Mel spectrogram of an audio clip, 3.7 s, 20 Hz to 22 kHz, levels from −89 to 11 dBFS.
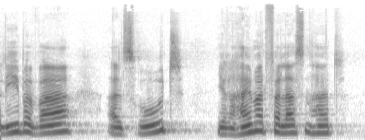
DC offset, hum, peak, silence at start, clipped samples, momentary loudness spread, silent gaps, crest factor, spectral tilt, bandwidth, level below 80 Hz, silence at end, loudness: under 0.1%; none; -12 dBFS; 0 s; under 0.1%; 11 LU; none; 16 dB; -5 dB/octave; 19.5 kHz; -82 dBFS; 0.25 s; -29 LUFS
